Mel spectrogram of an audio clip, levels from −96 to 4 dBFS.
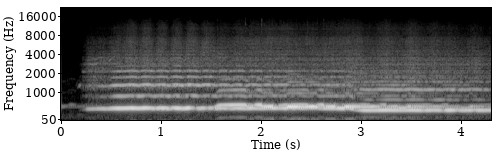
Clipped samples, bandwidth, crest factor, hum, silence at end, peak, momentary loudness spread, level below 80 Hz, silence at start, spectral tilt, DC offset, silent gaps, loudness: under 0.1%; 7.4 kHz; 12 dB; none; 0 s; -8 dBFS; 7 LU; -62 dBFS; 0.25 s; -5.5 dB/octave; under 0.1%; none; -19 LUFS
